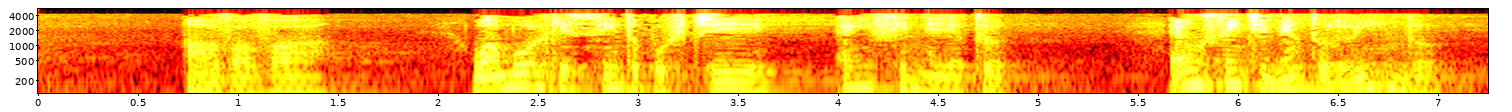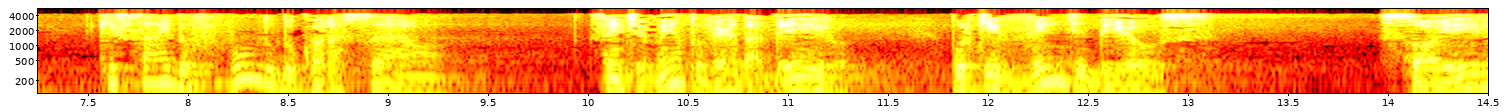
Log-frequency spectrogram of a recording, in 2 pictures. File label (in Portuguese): Aniversário Avó Masculino; Aniversarios; Telemensagens 2017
